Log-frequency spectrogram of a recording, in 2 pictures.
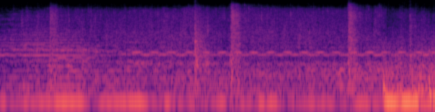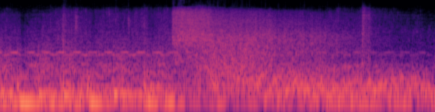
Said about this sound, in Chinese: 就在这雷电暴雨之中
